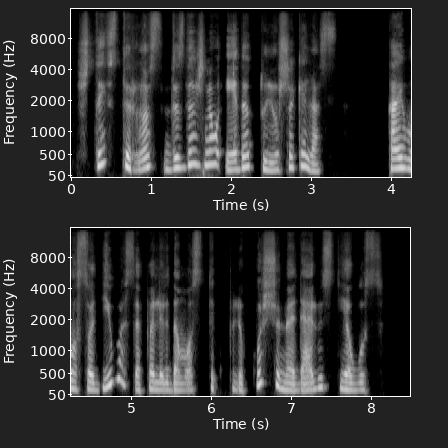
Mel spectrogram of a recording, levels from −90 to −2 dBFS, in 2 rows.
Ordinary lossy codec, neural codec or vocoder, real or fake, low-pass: AAC, 64 kbps; autoencoder, 48 kHz, 32 numbers a frame, DAC-VAE, trained on Japanese speech; fake; 14.4 kHz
